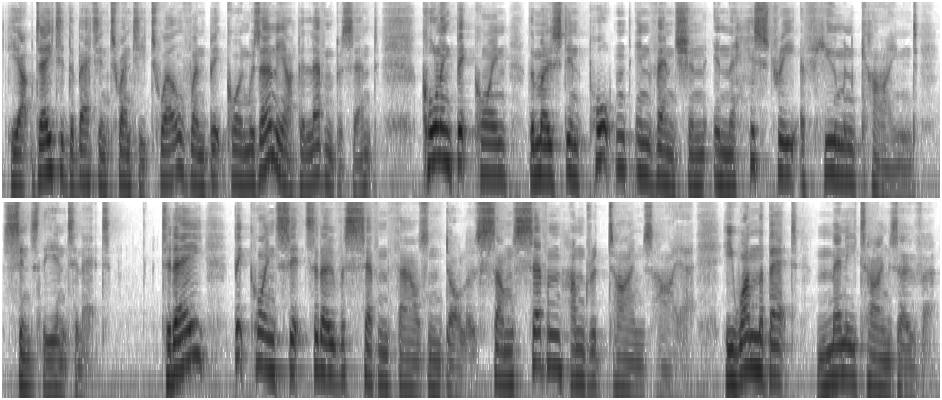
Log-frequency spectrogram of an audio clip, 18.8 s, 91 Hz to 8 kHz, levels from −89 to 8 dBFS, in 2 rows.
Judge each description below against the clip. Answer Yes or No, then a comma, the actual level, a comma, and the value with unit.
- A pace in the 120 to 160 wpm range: Yes, average, 140 wpm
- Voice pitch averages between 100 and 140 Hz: Yes, low, 135 Hz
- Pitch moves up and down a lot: Yes, wide, 5.7 semitones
